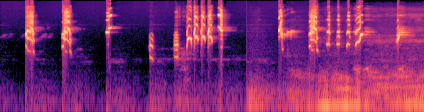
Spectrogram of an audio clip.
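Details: Kacer (Oriental magpie-robin) singing sharp fill-in phrases used to provoke rival contest birds: isolated loud chips, then a quick stuttering series of notes, and a final run of chirps over rising low background noise.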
